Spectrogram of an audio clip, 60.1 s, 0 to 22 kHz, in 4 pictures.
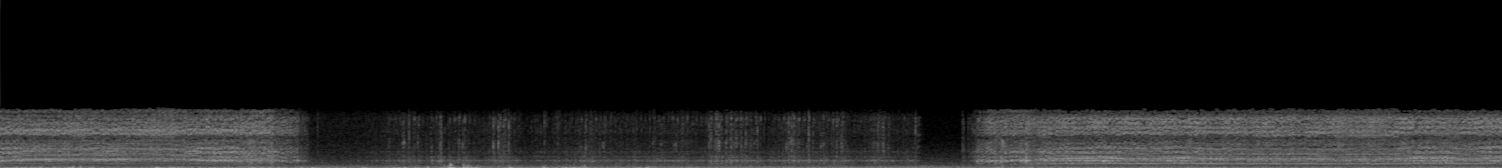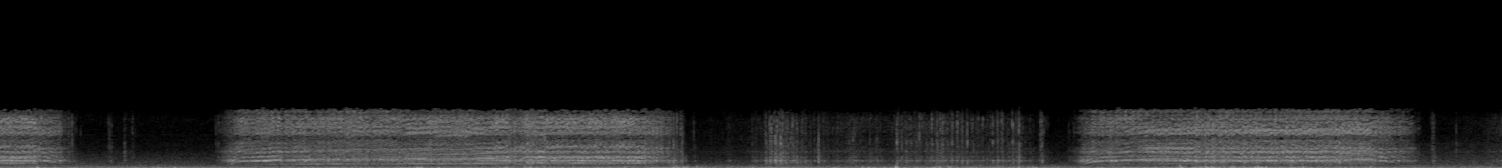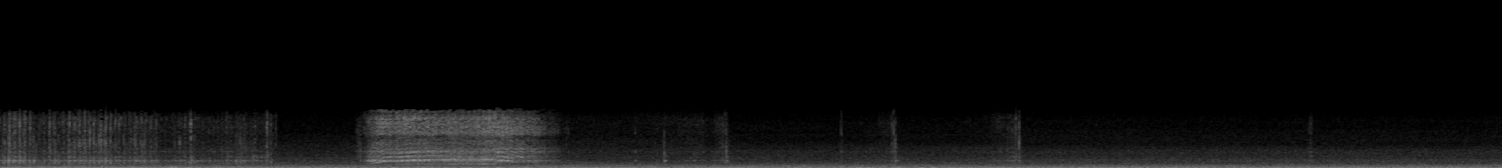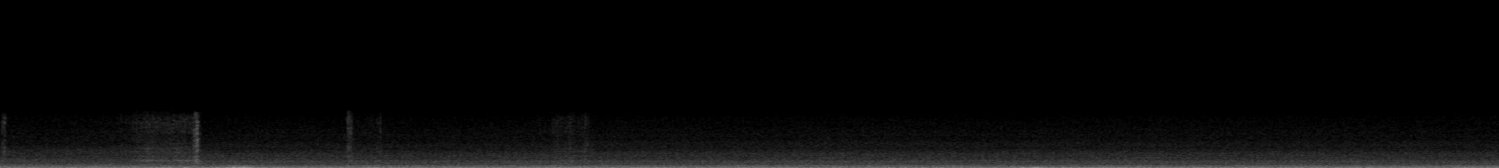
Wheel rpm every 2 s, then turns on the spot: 160, 80, 20, 20, 30, 150, 160, 130, 40, 160, 140, 10, 20, 140, 90, 30, 20, 80, 0, 0, 0, 0, 0, 0, 0, 0, 0, 0, 0, 0.
2-10 22-24 30-32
